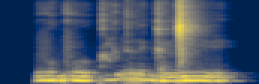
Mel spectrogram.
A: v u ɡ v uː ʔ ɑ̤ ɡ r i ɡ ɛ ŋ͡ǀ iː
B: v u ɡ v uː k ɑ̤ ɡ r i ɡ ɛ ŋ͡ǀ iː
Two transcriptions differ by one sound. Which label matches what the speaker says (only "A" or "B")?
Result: B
